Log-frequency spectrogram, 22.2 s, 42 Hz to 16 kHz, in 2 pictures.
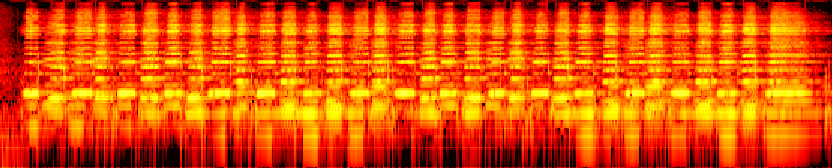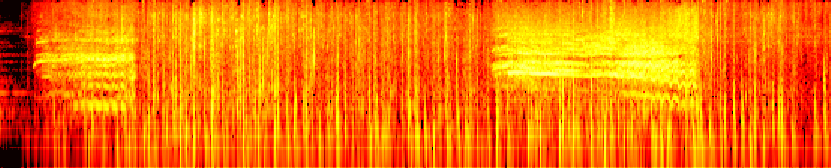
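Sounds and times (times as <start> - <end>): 
horse hoofbeats clip-clopping: 0.3 - 22.1
horse whinnying loudly: 11.5 - 13.0, 17.6 - 20.5.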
